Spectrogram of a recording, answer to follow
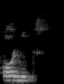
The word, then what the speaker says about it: ónix: daba no la palabra ónix tiene su fuerza de voz en la o correcto en la o mix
